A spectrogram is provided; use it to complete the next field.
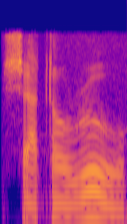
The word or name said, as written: Chateauroux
